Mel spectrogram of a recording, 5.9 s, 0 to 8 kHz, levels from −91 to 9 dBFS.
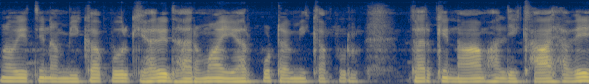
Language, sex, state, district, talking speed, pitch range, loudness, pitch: Chhattisgarhi, male, Chhattisgarh, Sarguja, 150 wpm, 110-115 Hz, -19 LUFS, 115 Hz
